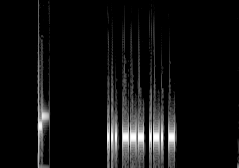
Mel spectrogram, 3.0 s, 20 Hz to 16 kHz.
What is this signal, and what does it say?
Morse code, heard as a keyed tone, about 53 wpm, 700 Hz. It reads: SORT
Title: Sets of 2 Words - New Word Drill - 50wpm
